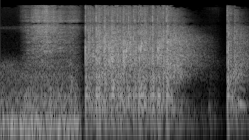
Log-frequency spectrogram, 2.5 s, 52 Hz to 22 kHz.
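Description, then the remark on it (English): Loud, rapid bursts of July 4th fireworks explosions crackle and pop in a dense barrage, broken by two brief gaps, with no voices. “Now that's the kind of fun, and those are the kind of explosions we want to see when it comes to July 4th.”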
